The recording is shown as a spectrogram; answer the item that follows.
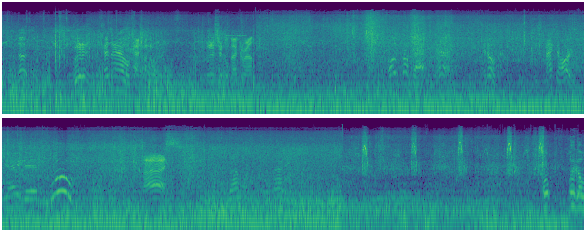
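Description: Wind rumbling on the microphone over the low, steady hum of a boat's outboard motor, with short voice calls now and then; the rumble eases a little over the last few seconds.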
